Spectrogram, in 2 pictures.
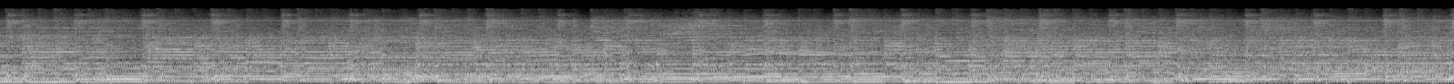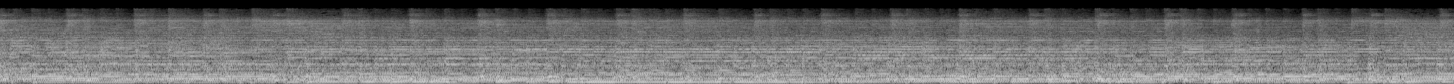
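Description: Live rock band playing loud and steady: electric guitar, bass guitar and a drum kit with cymbals, the bass line moving to a new note every few seconds.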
